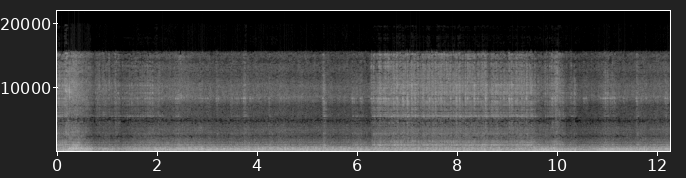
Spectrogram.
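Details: Chevrolet Camaro SS V8 idling with a couple of throttle blips, loose uneven rattle over the idle; exhaust valve showed no vibration when touched, owner guesses the AFM valve, cause unconfirmed.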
